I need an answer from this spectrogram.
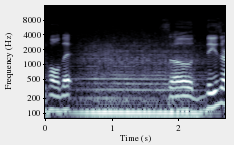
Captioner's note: airplane flying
